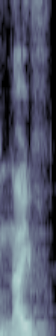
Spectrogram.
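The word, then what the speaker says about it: knife: है य के आया नाइफ में के आ रहा है कि नहीं आ रहा यानी के का उच्चारण नहीं हुआ इसका मतलब ये अपना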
